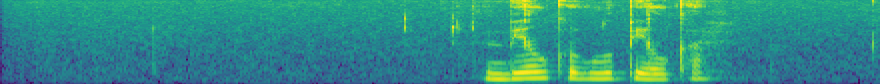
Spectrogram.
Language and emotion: Russian, neutral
